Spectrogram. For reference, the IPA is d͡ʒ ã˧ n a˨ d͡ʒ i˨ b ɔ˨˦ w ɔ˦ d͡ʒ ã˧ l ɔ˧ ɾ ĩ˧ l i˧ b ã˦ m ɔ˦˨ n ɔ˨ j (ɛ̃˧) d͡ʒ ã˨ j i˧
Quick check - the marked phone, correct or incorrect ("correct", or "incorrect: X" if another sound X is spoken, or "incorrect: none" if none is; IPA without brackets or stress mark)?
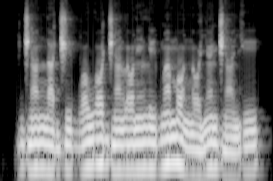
correct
